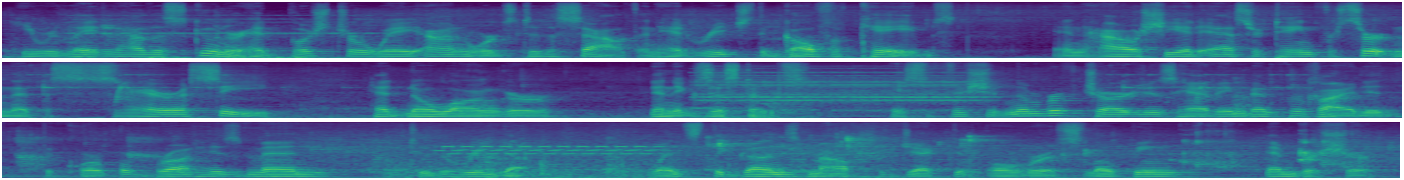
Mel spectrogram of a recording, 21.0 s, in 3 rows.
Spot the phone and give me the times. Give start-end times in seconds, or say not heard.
0.3-2.0, 10.4-12.0, 15.9-17.4.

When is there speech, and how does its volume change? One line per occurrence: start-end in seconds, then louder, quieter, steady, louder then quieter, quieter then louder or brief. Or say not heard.
0.1-20.9 steady.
